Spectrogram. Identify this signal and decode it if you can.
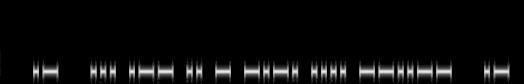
Morse code, heard as a keyed tone, about 25 wpm, 600 Hz. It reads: A SWITCH, A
